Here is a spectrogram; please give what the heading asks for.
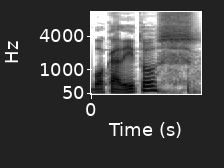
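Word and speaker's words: bocaditos: It's called bokaritoss. You know what that is? Nope. Dang. Spell it for me.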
